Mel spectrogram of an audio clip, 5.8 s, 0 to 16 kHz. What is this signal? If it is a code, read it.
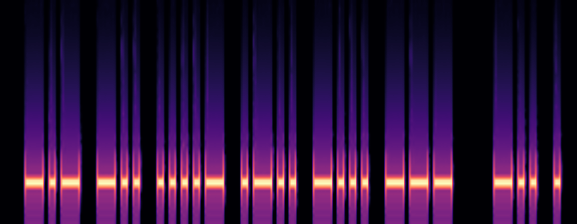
Morse code, heard as a keyed tone, about 20 wpm, 700 Hz. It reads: KD4LBO DE
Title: USA Callsign DE Callsign - 6 Characters - 20wpm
